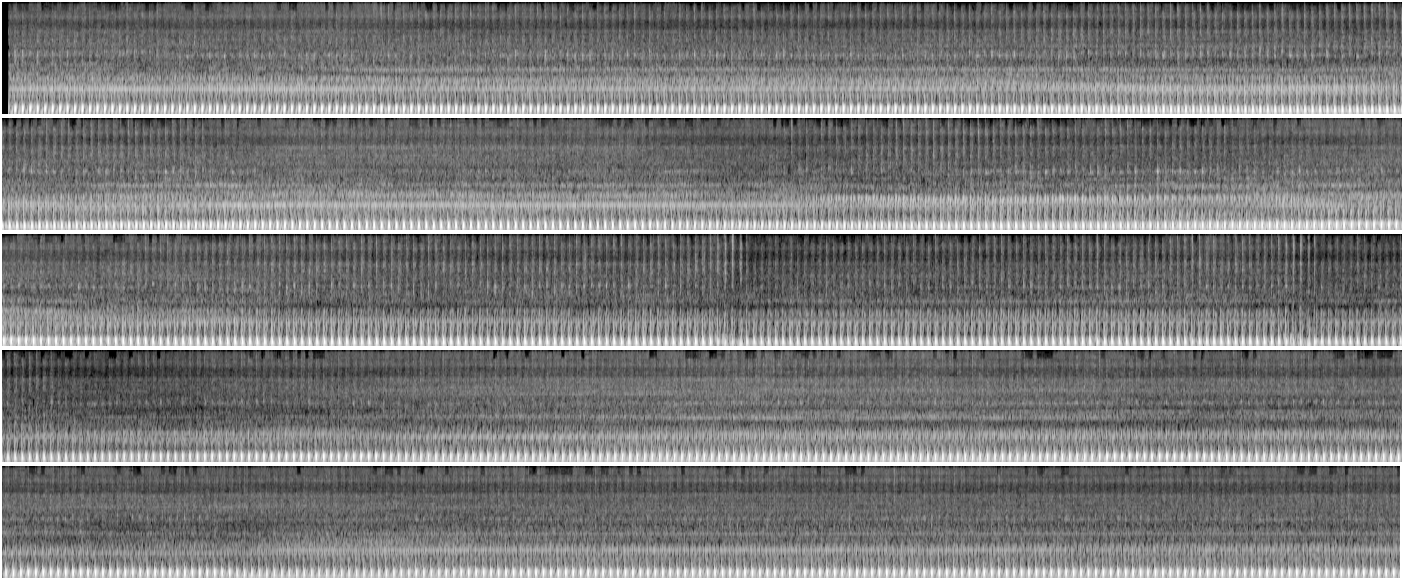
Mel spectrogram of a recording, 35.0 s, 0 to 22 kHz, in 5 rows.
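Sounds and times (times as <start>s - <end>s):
generator engine running: 0.0s - 34.9s.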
